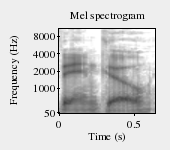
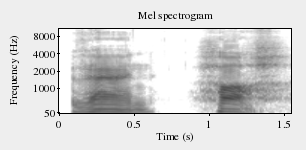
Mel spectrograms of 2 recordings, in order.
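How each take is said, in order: First: The name is said the American way. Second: The name is said the Dutch way. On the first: "is how many people in the U S say it" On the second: "the Dutch pronunciation is the correct pronunciation"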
